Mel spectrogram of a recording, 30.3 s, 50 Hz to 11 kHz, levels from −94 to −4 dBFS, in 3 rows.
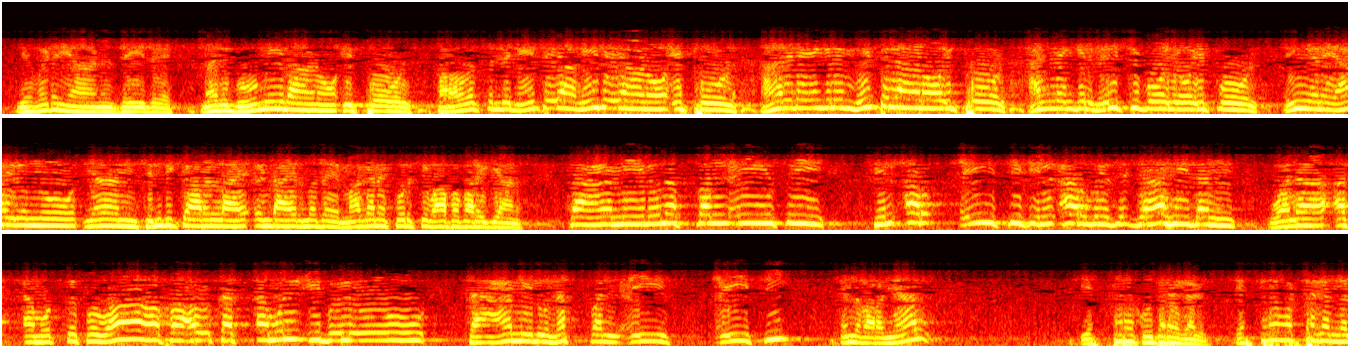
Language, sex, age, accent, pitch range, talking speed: Malayalam, male, 50-69, native, 150-225 Hz, 55 wpm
